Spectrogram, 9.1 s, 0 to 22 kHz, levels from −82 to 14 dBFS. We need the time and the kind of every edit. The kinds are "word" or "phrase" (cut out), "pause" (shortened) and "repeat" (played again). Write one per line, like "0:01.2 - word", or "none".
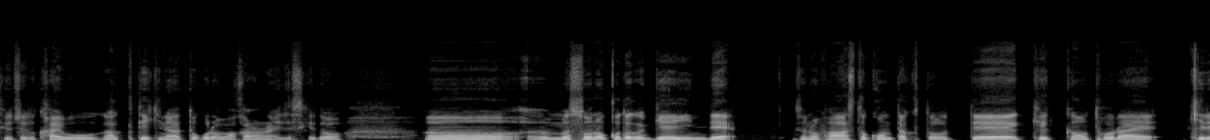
0:05.8 - pause
0:07.2 - pause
